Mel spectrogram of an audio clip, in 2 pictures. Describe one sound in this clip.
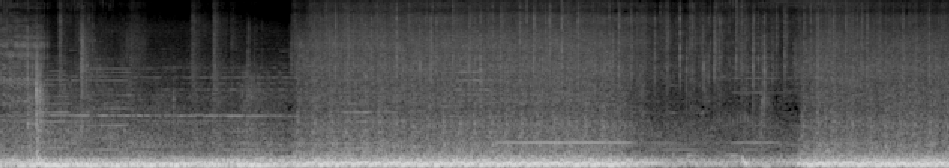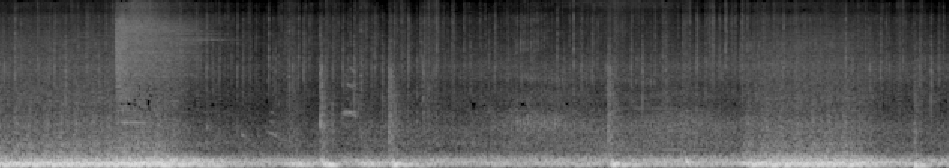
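A fire roars and crackles in a furnace.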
